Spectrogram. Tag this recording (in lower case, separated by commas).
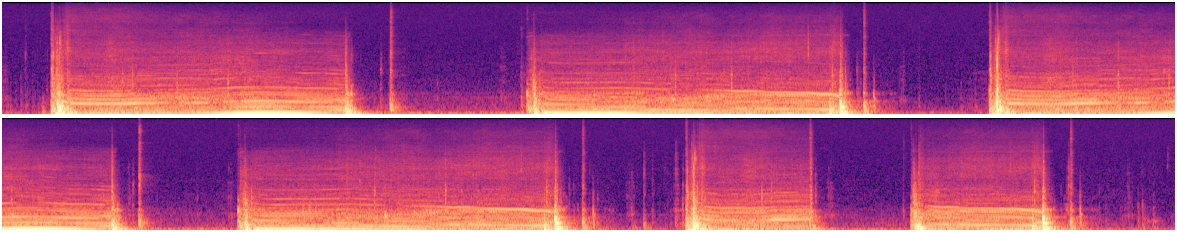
vehicle, motor vehicle (road)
